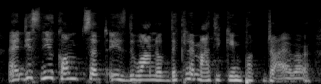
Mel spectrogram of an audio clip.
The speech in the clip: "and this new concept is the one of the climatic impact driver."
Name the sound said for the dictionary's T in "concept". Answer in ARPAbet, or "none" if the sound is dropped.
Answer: T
